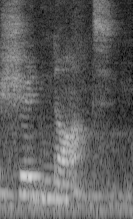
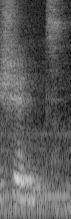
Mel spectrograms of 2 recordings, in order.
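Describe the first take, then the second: First: It is said as two full separate words. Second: It is squeezed into one short word. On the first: "instead of saying should not" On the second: "we make it shorter and we say shouldn't"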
